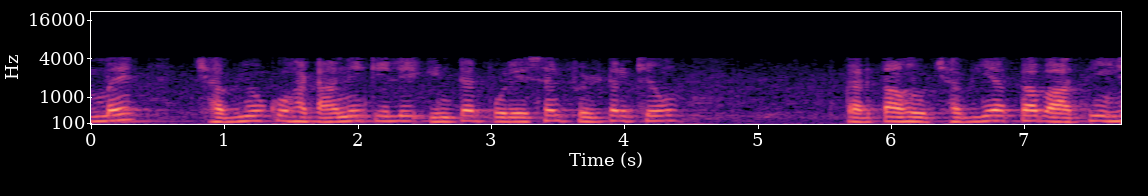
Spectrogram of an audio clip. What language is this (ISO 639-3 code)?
hin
